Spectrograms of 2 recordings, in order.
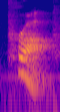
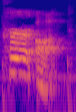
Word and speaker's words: prop: Prop. Pr-op. Try to hear all the sounds. Pr-op. Prop. Notice it's not per-op. It's pr.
